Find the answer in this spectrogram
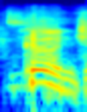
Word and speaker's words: Kunj: So it's Kunj, you said? How do you pronounce his name? Kunj. Kunj.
